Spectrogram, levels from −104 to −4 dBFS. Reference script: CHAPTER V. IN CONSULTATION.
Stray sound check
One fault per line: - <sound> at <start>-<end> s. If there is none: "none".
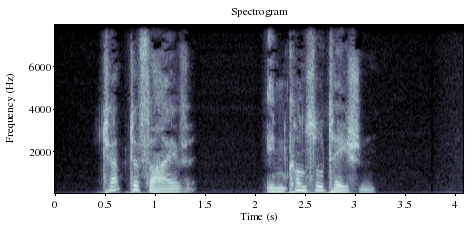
none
